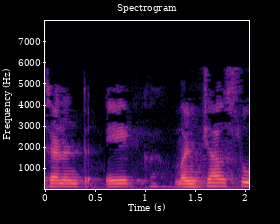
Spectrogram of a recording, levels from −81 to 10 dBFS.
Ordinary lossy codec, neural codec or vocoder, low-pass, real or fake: MP3, 24 kbps; codec, 16 kHz, 4 kbps, X-Codec, HuBERT features, trained on LibriSpeech; 7.2 kHz; fake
